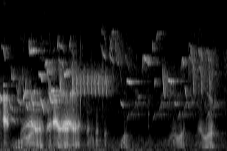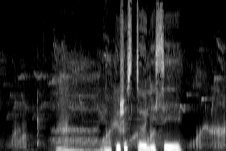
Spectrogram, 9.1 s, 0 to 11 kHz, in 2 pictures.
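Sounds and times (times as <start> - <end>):
birds chirping and trilling by a pond: 0.0 - 9.0
frogs croaking by a pond: 0.0 - 9.0
speech: 6.8 - 8.3.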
